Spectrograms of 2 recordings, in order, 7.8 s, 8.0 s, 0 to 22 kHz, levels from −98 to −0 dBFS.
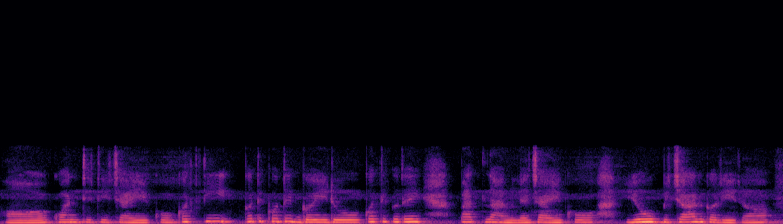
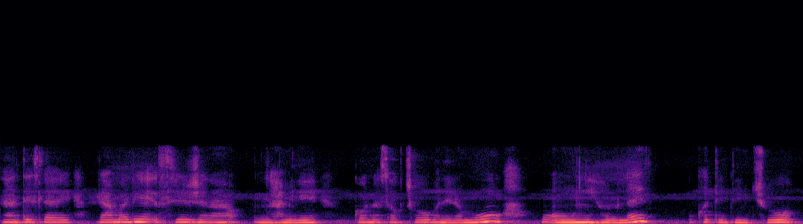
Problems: none marked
